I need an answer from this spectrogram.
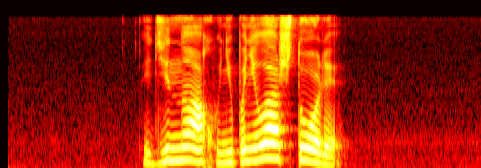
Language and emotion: Russian, angry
